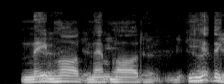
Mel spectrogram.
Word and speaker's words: Nembhard: Yeah, this kid Nemhard. Nembhard. Is that how you pronounce it? Yeah, yeah, yeah.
